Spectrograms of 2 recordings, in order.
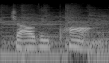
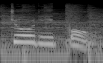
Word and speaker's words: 죠리퐁: The actual name of Jjo-Ree-Pphong is not as it is spelled in English, Jolly-Pong. It is Jjo-Ree-Pphong, Jjo-Ree-Pphong. My guess is that Jolly-Pong came about to cater to non-Korean speaking consumers. But now you know, it's Jjo-Ree-Pphong.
